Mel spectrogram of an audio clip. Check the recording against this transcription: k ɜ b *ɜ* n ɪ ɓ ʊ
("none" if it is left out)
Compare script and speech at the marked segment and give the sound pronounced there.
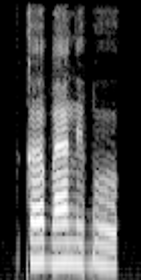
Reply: æ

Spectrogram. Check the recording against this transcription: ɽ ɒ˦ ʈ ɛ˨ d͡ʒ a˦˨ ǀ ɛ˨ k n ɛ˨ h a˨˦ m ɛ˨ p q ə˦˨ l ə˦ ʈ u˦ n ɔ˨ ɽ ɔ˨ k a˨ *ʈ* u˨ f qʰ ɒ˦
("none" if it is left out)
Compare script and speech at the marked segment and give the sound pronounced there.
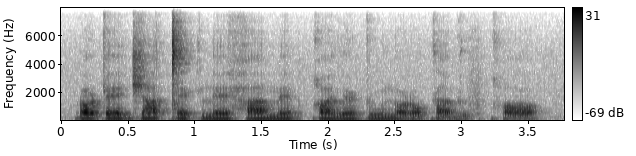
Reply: ɖ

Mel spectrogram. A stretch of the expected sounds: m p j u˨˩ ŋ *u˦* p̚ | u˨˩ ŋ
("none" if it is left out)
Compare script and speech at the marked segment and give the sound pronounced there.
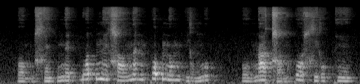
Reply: u˦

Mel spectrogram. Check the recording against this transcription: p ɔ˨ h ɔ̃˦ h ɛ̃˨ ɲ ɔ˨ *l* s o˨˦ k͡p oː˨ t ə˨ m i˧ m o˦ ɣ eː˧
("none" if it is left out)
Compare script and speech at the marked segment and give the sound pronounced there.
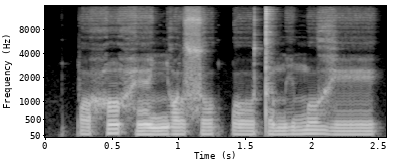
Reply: l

